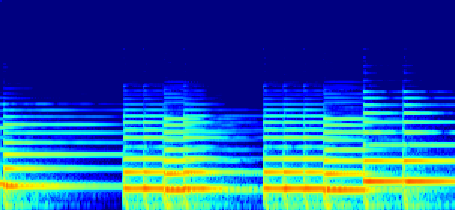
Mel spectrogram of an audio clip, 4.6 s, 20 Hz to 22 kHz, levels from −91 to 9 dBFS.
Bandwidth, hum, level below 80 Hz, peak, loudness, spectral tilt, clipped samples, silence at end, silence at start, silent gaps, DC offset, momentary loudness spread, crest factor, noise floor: 4.6 kHz; none; -48 dBFS; -6 dBFS; -17 LUFS; -10 dB/octave; under 0.1%; 0 s; 0 s; none; under 0.1%; 15 LU; 12 dB; -39 dBFS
